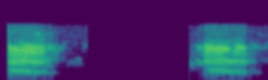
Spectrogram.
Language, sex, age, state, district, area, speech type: Kannada, male, 60+, Karnataka, Shimoga, urban, conversation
